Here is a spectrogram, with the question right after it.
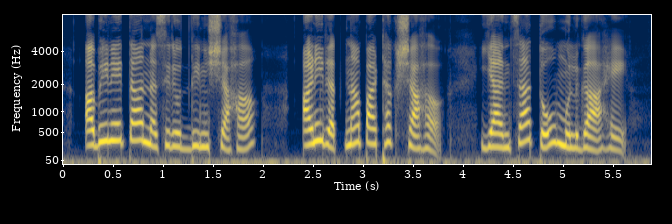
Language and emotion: Marathi, neutral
